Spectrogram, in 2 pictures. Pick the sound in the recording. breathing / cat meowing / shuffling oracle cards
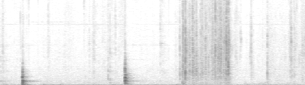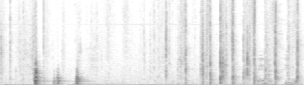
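shuffling oracle cards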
